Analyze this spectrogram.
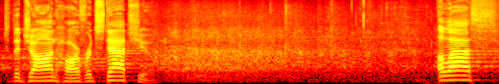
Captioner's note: audience laughs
